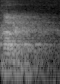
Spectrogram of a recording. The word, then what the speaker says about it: CDR: the CDR and anyway people pronounce that car and cutter so some computer science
